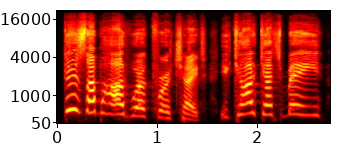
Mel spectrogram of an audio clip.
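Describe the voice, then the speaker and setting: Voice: very high voice, big pitch swings, normal speed, pushed and bright, no room sound, studio quality, voice pushed up, heavily acted. A storybook narrator voicing a cheeky, fussy, impatient young male little tank engine, with bossy, exclamatory whistling cries.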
